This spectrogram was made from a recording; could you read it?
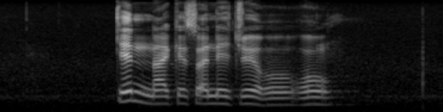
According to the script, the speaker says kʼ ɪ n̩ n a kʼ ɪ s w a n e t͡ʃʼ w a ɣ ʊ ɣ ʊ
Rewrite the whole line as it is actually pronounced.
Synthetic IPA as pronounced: kʼ ɪ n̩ n a kʼ ɪ s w a n e t͡ʃʼ w e ɣ ʊ ɣ ʊ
